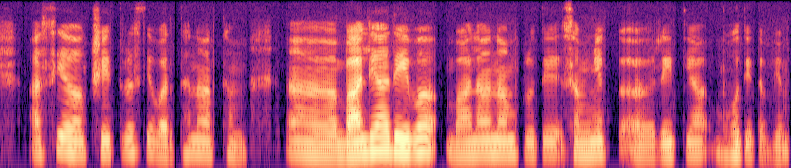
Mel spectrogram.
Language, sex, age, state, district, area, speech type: Sanskrit, female, 45-60, Karnataka, Bangalore Urban, urban, spontaneous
